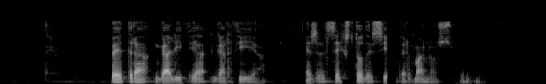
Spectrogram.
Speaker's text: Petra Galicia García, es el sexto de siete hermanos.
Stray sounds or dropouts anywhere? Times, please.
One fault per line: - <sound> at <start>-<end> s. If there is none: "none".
- dropout at 3.9-4.0 s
